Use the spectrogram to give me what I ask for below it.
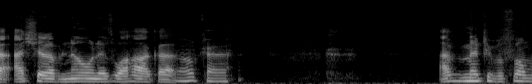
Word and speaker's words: Oaxaca: the city yes it's the city how's it pronounced um i'm sorry people i'm sorry i'm dummy oaxaca i should have known as oaxaca okay i've met people from oaxaca uh i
